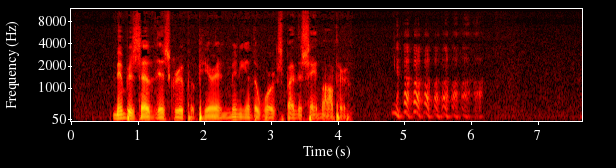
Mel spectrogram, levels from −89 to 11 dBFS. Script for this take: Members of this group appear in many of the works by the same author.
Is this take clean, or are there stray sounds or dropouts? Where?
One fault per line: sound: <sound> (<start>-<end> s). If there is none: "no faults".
sound: laugh (4.8-6.2 s)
